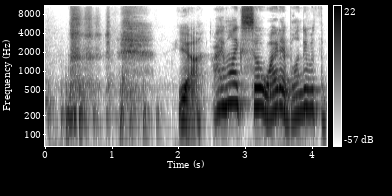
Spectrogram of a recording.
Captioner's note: laughing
